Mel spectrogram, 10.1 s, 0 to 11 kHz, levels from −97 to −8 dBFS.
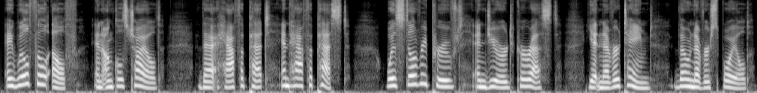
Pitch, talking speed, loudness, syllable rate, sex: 230 Hz, 145 wpm, -18 LUFS, 4.7 syllables/s, female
